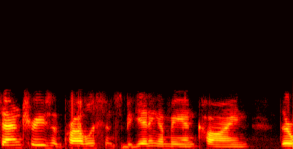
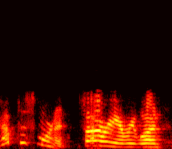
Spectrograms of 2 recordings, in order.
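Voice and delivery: laughing; 11 semitones higher, 4 dB louder, faster than usual. Real, not acted. Embarrassed apology on call.

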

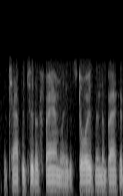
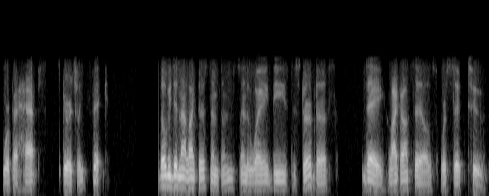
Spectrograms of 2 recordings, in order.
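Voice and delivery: reading aloud; 4 dB louder than usual. Acted. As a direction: read it out firmly and carefully to a group. Reads a book passage to the meeting.

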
